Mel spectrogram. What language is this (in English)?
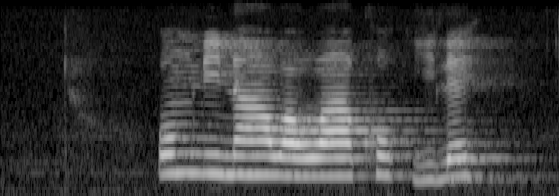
Xhosa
